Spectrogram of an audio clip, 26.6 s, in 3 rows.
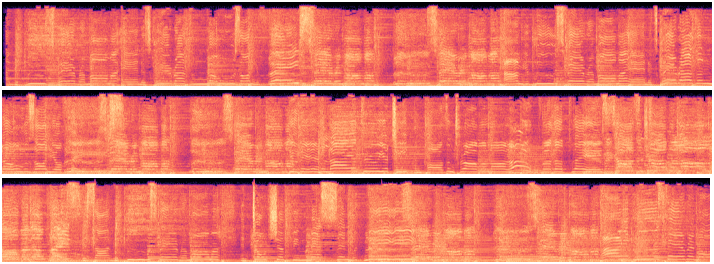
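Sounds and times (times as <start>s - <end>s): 
blues music: 0.0s - 26.6s.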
